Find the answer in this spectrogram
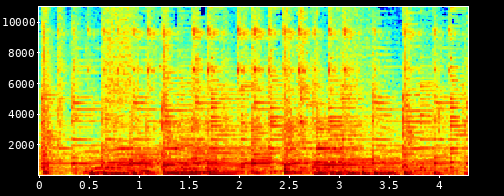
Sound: mooing

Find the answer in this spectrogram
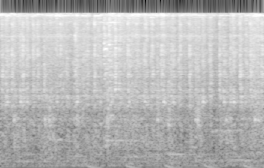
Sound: coins rattling

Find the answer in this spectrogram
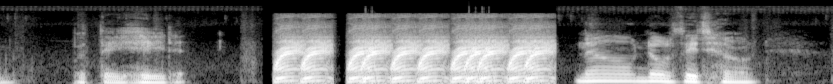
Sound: furious quacking

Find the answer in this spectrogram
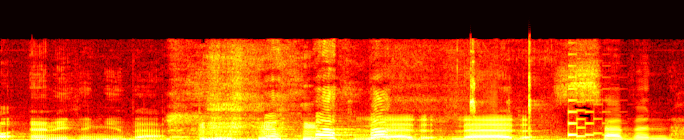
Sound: laughing

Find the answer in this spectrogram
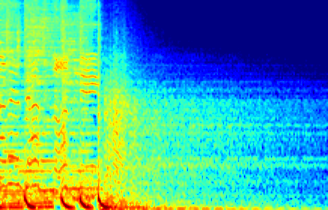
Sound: thunder crashing

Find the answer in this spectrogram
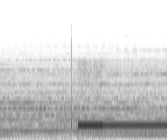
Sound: phone rings

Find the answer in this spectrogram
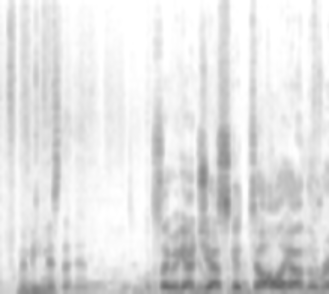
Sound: voiceover

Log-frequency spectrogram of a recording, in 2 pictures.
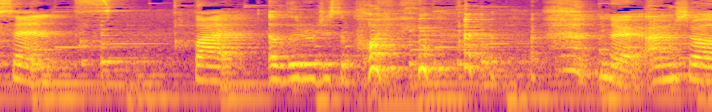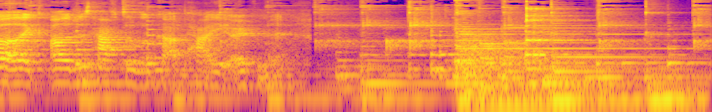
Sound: laughs

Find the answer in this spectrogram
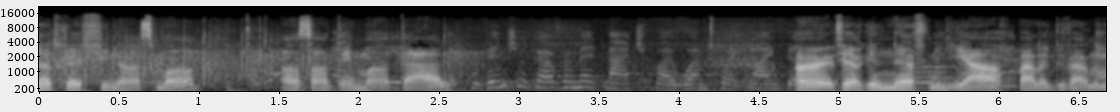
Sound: applause

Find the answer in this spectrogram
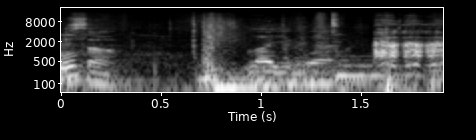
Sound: clears throat

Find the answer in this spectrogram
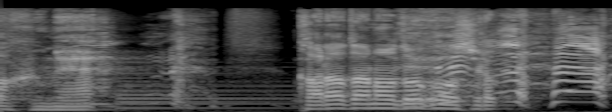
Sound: crying

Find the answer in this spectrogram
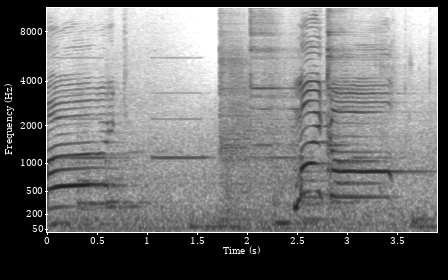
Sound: beeping

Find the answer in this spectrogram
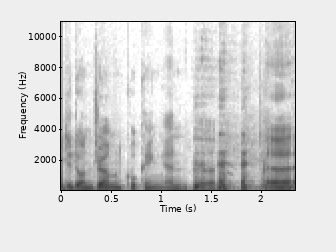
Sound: laughter

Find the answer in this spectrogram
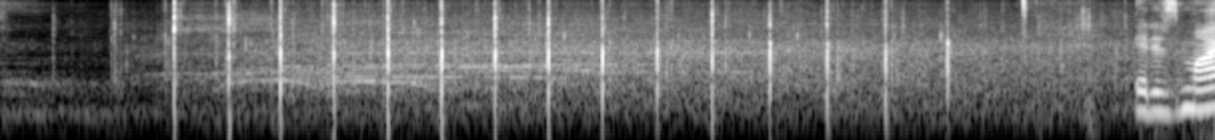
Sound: audience cheering and applauding

